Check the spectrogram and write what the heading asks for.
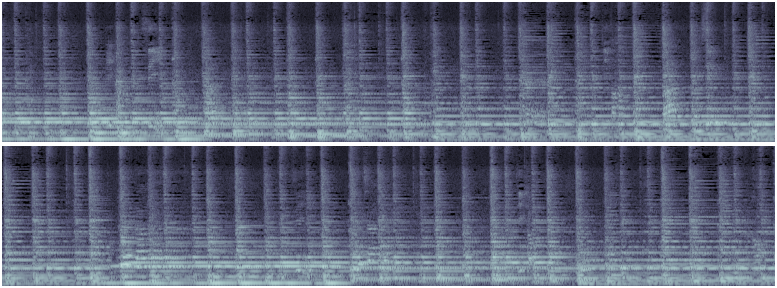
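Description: Solo acoustic guitar played fingerstyle, a continuous stream of plucked notes and chords in an instrumental arrangement of a song.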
